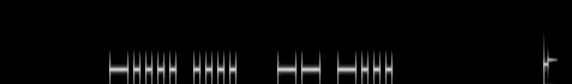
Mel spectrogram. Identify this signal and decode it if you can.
Morse code, heard as a keyed tone, about 20 wpm, 700 Hz. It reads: 6H MB
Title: Winter Field Day Exchanges Encore 20wpm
